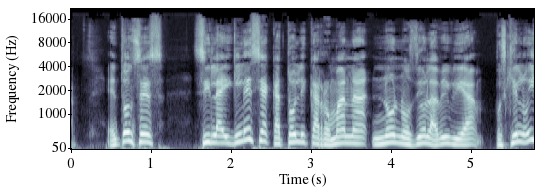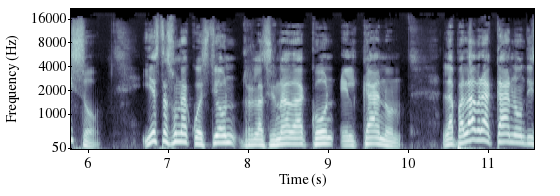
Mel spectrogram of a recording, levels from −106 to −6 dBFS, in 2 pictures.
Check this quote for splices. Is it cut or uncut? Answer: uncut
